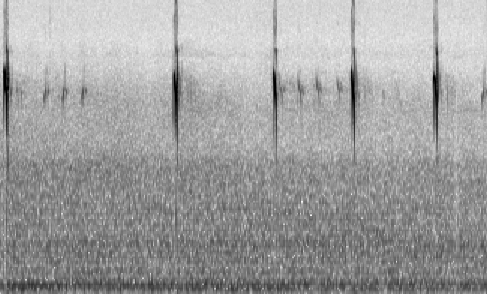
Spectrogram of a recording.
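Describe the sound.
A recorded bird gives five sharp, high chirps at uneven intervals, with softer short pips between them. A steady low noisy rumble runs underneath.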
